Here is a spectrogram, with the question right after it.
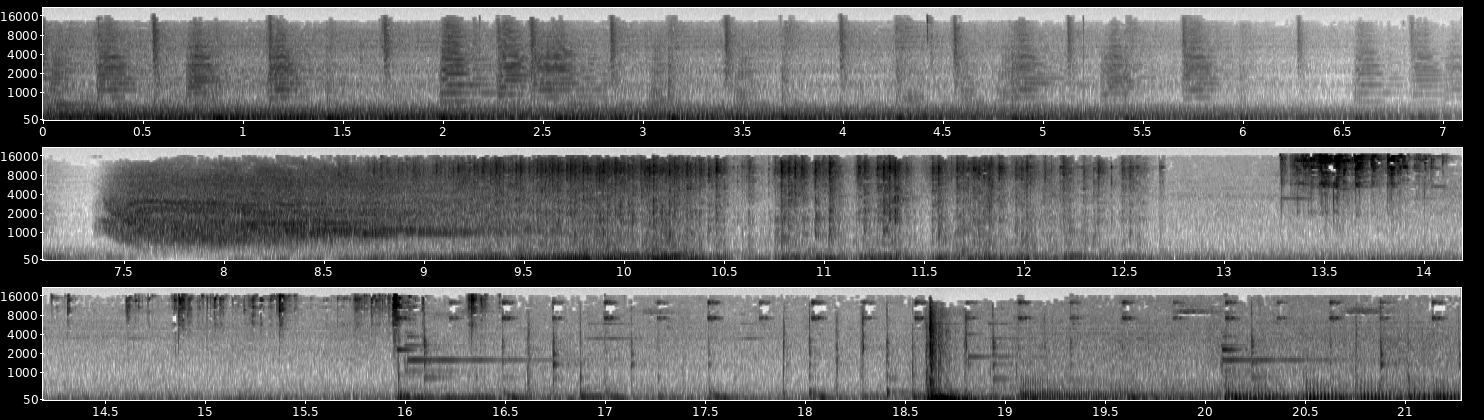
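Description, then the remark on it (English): A big Mopar car being driven toward a library: a steady low engine rumble drones for several seconds, then a rushing whoosh cuts in and gives way to jangling, clinking metallic rattles and scattered clanks. No one speaks. “So I pointed my big Bach Mopar towards the library and did my best to obey all the traffic laws.”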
